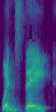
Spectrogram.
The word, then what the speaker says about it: Wednesday: And Wednesday, the D is silent.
